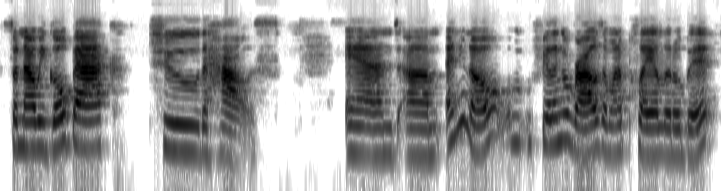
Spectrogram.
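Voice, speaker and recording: A woman's voice: mid-range voice, moderate pace. A woman candidly telling a personal story to her listeners, talking animatedly with many restarts and fillers. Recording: dull lo-fi recording.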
